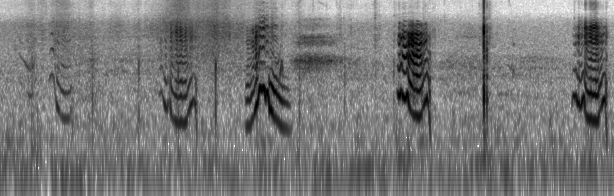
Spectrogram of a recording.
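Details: Yellow francolin, locally called teetar, giving loud harsh calls in separate bursts about one second apart, each made of stacked descending notes, over low background hiss with a sharp click near the end.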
